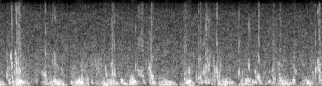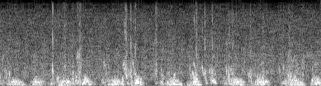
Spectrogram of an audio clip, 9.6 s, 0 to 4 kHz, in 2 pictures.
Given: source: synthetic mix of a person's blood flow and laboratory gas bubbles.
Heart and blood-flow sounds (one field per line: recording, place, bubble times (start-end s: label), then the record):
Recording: Doppler ultrasound of blood flow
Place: precordium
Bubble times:
0.07-0.58 s: bubbles
0.60-0.96 s: bubbles
1.04-1.95 s: bubbles
2.01-2.38 s: bubbles
2.75-2.88 s: bubbles
2.92-3.34 s: bubbles
3.56-4.26 s: bubbles
4.37-4.46 s: bubbles
4.58-5.01 s: bubbles
5.58-6.14 s: bubbles
6.36-6.49 s: bubbles
6.64-6.97 s: bubbles
7.14-7.21 s: bubbles
7.23-7.53 s: bubbles
7.64-8.40 s: bubbles
8.54-9.44 s: bubbles
9.49-9.58 s: bubbles
From the record:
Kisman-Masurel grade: 342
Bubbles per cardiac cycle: rolling drumbeat, 9 or more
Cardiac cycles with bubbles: 100%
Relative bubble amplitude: moderate (0.250 to 0.450)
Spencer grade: 3 (all of the cardiac periods contain showers or single bubble signals, but not dominating or overriding the cardiac motion signals)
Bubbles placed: anywhere in the cardiac cycle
